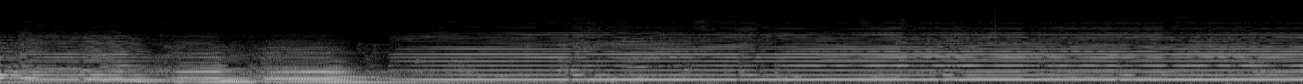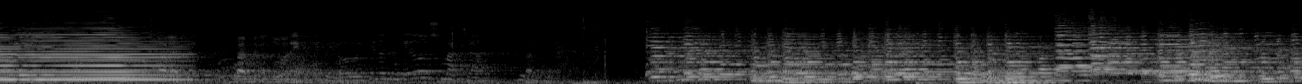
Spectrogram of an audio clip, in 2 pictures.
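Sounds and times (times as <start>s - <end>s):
string quartet playing bowed strings: 0.0s - 15.2s, 19.5s - 26.0s.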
